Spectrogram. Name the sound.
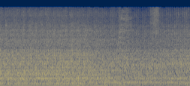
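tractor engine idling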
